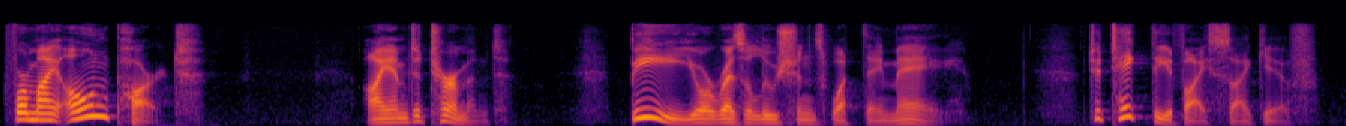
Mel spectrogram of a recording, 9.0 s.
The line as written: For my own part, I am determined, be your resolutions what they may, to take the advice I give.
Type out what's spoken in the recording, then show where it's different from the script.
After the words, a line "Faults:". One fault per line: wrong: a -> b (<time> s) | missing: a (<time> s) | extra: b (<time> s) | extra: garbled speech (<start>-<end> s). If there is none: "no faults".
For my own part, I am determined, be your resolutions what they may, to take the advice I give.
Faults:
no faults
